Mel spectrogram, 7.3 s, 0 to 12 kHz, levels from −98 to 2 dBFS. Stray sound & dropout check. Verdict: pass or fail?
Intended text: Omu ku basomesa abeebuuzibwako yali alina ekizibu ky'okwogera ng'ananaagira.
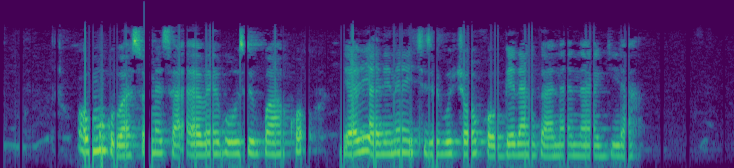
fail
